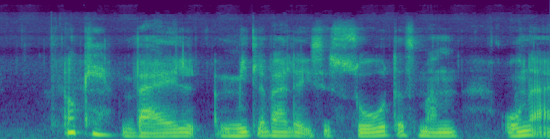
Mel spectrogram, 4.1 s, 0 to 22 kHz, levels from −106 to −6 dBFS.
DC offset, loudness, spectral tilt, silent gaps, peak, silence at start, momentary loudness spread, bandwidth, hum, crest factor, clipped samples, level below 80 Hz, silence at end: under 0.1%; -29 LUFS; -4.5 dB/octave; none; -10 dBFS; 0.4 s; 5 LU; 14.5 kHz; none; 18 dB; under 0.1%; -62 dBFS; 0 s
